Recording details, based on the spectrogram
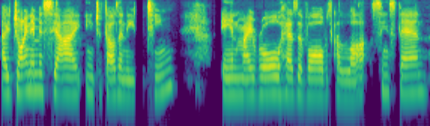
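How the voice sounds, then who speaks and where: A woman from Brazil introducing herself on a panel in an earnest, measured way over a video call. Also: mid-range voice, steady tone, fairly bright tone, no echo. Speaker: panelist, ESG researcher.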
